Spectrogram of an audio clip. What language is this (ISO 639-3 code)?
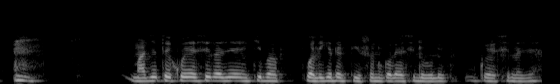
asm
